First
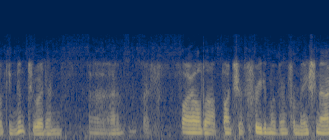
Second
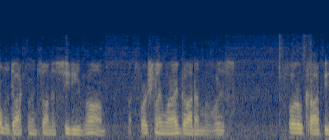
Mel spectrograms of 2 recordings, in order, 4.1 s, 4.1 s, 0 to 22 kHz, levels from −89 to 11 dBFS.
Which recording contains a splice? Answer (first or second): first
